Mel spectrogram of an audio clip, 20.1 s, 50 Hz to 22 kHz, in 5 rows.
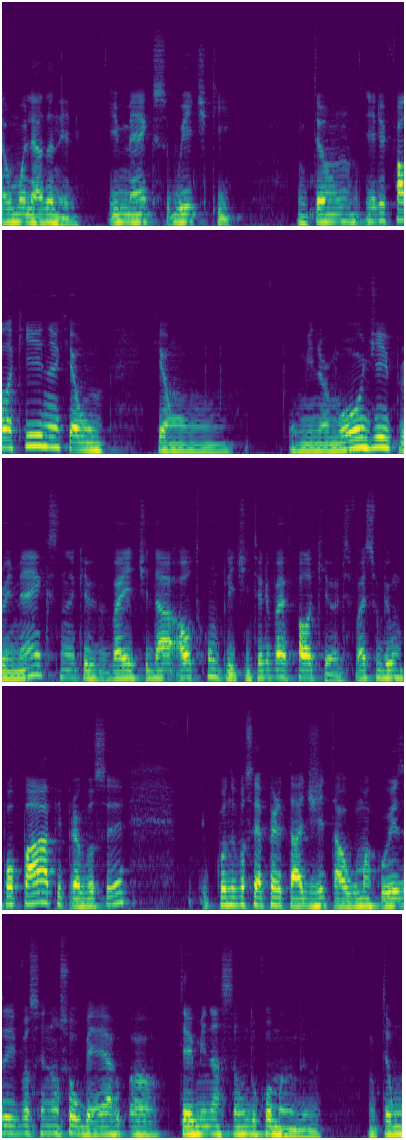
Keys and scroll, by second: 18.8 alt+Tab.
